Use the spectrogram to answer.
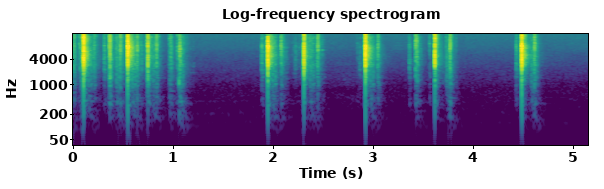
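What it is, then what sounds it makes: Manual metal typewriter. An old dark-grey metal manual Remington typewriter with paper loaded and a hollow body has its keys struck by fingertips in white satin gloves in steady typing taps. Sharp, bright clacks come in quick bursts separated by short pauses, each dying away almost instantly with very little low end.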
